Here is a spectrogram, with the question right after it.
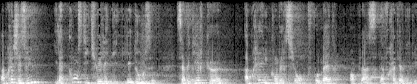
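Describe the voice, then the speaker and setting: A man with a fairly high pitch and lively intonation speaks at a fairly slow pace, amid noticeable background noise and audible room echo. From France, cider region (Normandy or Brittany). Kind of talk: conference talk. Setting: stage with audience. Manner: animated, interactive.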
